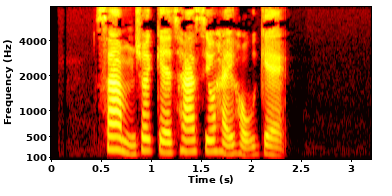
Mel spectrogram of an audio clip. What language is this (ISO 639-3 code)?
yue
